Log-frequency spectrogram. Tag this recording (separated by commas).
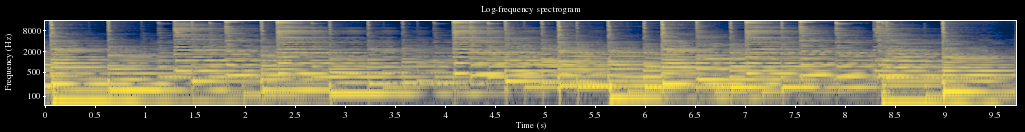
Music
